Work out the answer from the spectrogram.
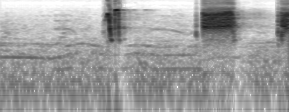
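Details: Black francolin giving harsh, rasping call notes: a short clipped note followed by two longer grating bursts, spaced under half a second apart, over a low steady background hum.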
